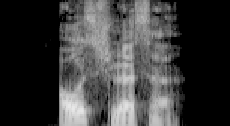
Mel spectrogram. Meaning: first/third-person singular dependent subjunctive II of ausschließen
- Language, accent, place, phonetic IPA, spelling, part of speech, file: German, Germany, Berlin, [ˈaʊ̯sˌʃlœsə], ausschlösse, verb, De-ausschlösse.ogg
